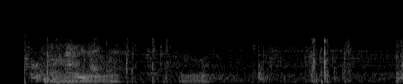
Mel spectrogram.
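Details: Two pet dogs growling as they fight over a bone in a tug-of-war. Low, rumbling growls with layered harmonics come in bursts through the first second, then again near two seconds, with softer scuffling between.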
